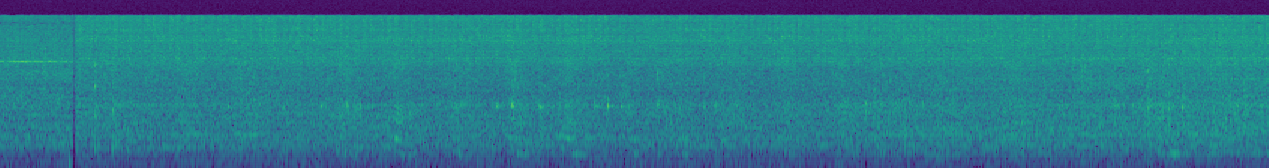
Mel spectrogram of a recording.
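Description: A band saw blade cuts through a large log.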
